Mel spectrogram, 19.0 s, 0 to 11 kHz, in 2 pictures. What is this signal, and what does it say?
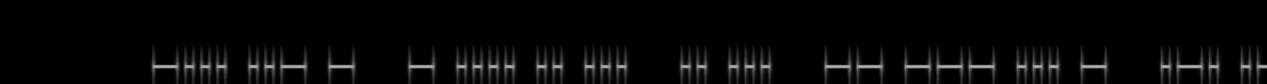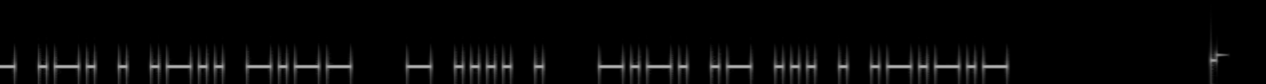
Morse code, heard as a keyed tone, about 20 wpm, 700 Hz. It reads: BUT THIS IS MOST RARELY THE CASE.
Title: Sentences from Top 1400 Words 20wpm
